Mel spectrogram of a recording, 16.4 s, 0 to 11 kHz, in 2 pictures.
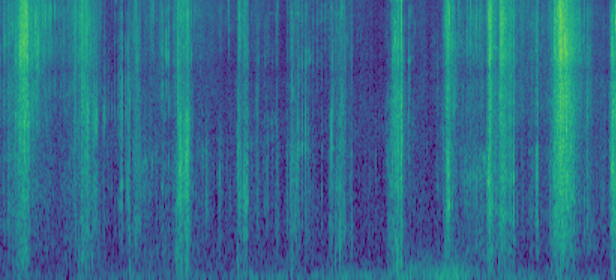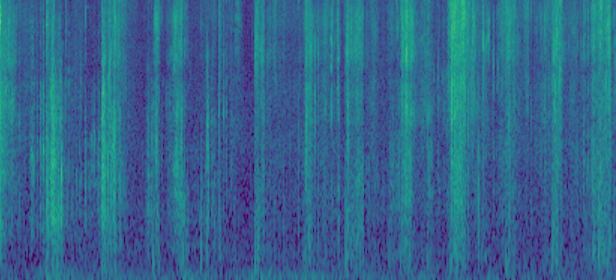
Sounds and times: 0.0s Walking on pebbles 16.4s

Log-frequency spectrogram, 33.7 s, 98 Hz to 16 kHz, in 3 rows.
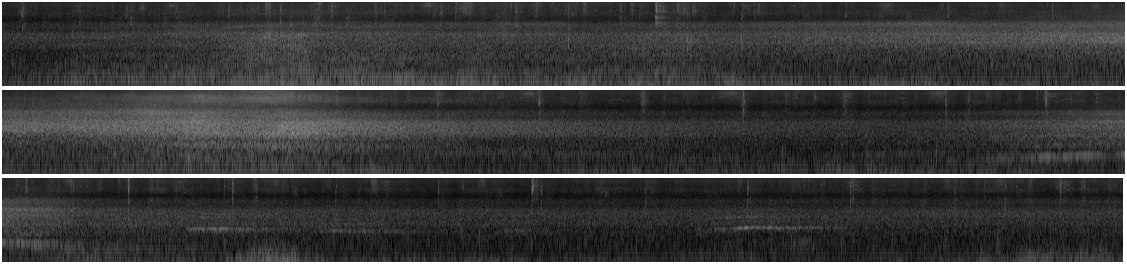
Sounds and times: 0.0s Traffic Sound 33.6s
0.0s walking in the Street 33.6s

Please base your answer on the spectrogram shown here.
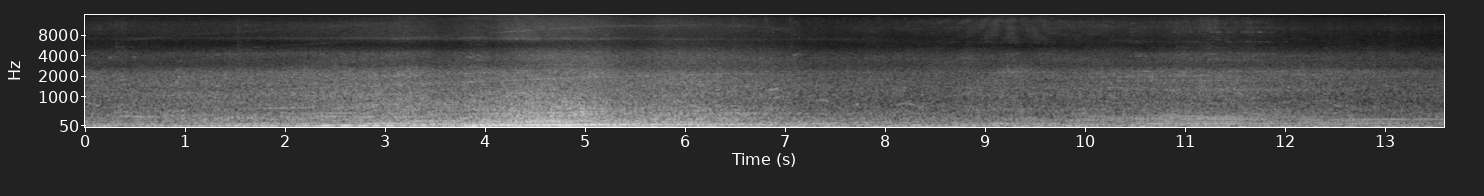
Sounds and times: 0.0s traffic noise 13.5s

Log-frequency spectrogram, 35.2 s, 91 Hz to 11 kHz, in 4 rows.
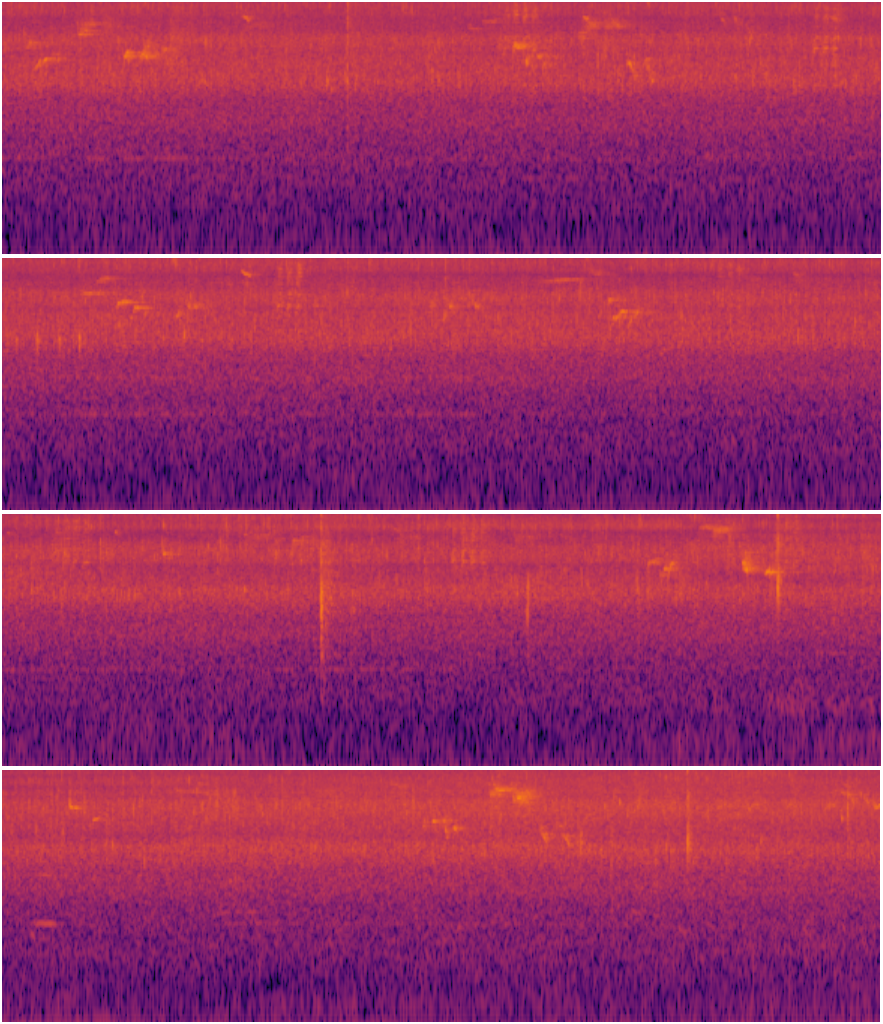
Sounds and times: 0.0s Stream 35.1s
0.0s wind in trees 35.1s
18.7s motorway traffic 35.1s

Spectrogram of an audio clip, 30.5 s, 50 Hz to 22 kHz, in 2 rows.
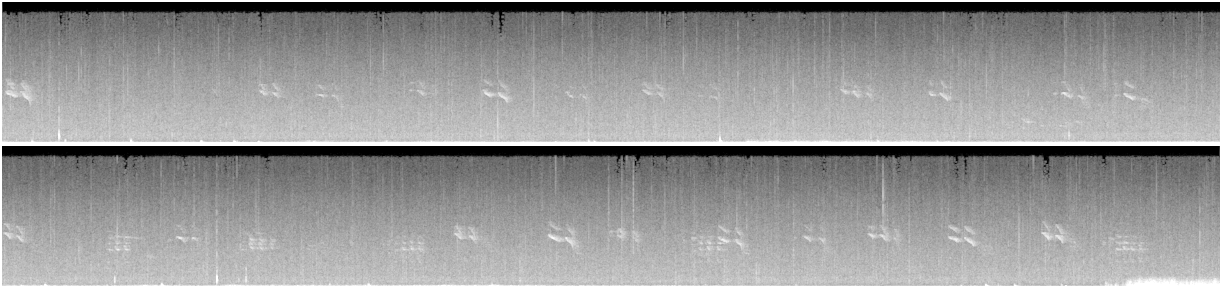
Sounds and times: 0.0s fine drops of rain disperse over leaves 30.4s
29.0s thunder lurk in the distance 30.4s

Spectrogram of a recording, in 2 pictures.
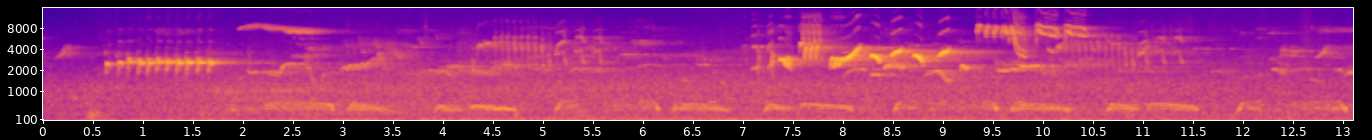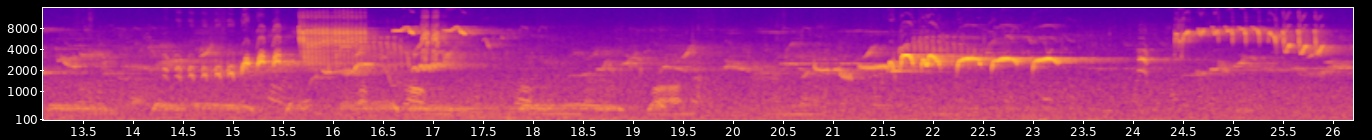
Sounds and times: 0.0s song thrush 26.2s

